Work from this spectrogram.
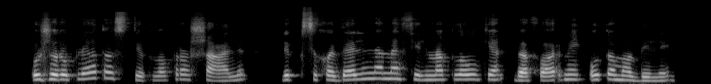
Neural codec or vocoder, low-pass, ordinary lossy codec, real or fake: autoencoder, 48 kHz, 32 numbers a frame, DAC-VAE, trained on Japanese speech; 14.4 kHz; Opus, 16 kbps; fake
